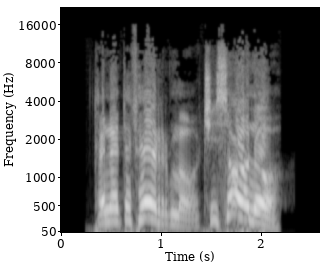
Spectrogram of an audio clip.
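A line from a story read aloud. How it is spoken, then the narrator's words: Booming yell. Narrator (Italian): urlò una voce tonante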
